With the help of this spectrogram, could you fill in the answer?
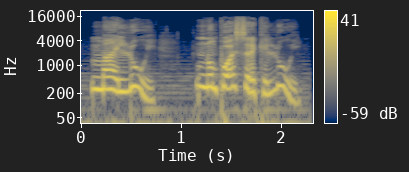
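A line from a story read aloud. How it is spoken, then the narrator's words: Exclaiming. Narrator (Italian): esclamò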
